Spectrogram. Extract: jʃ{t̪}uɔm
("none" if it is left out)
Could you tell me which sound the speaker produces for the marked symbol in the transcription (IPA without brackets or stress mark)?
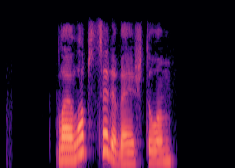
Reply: t̪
